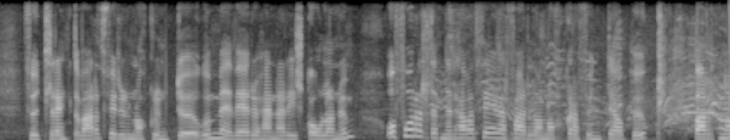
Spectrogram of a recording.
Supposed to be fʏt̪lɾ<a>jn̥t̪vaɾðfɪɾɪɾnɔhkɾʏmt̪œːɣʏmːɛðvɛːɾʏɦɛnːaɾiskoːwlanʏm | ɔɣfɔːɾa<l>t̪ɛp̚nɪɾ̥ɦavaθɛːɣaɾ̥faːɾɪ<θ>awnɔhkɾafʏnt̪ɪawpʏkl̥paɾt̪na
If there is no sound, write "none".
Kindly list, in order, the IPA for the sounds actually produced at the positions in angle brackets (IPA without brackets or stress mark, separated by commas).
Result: e, l, ð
